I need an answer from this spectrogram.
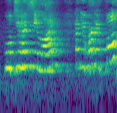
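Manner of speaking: alarmed cry. Acted. Frightened for Ellis.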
